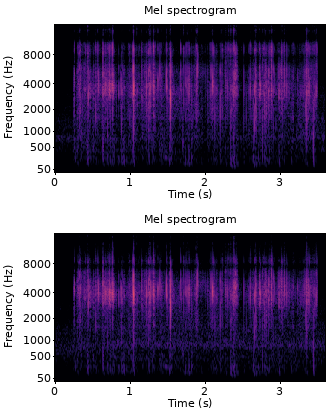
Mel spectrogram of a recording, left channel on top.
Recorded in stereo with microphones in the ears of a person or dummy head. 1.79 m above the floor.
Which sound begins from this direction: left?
Crumpling, at 0.2 s.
